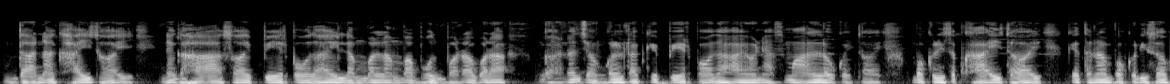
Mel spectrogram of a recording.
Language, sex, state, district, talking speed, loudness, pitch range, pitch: Maithili, male, Bihar, Vaishali, 155 wpm, -14 LUFS, 95-100 Hz, 95 Hz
